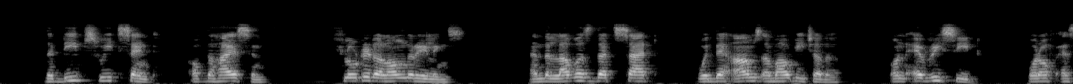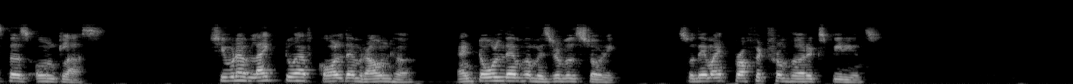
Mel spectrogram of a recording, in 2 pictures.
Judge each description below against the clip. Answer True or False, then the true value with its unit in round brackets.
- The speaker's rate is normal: True (150 wpm)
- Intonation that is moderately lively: True (3.0 semitones)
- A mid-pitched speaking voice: True (145 Hz)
